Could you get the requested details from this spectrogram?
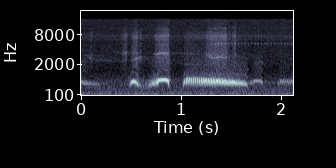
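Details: Close spotted dove in West Bogor, Indonesia, used in luring wild birds in meranti forest: two quick rising hoots then one loud, long, slightly wavering coo, ending with a softer note.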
